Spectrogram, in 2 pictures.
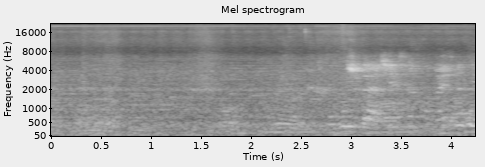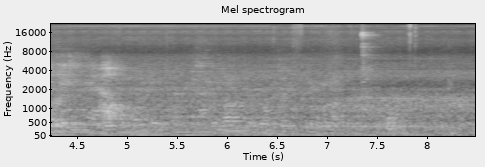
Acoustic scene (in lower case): cafe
